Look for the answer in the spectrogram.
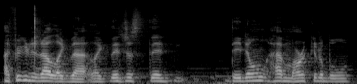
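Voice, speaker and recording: A man's voice: on the high side, steady tone, fairly quick, soft background music. A young man co-hosting a casual podcast, rambling with lots of fillers and restarts. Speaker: podcast co-host and YouTuber. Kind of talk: casual chat.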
